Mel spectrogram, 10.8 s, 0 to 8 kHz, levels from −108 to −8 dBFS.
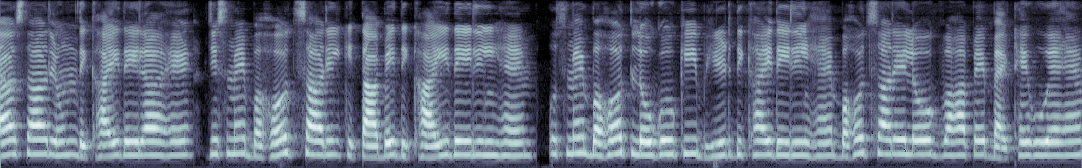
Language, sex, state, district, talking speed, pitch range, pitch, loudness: Hindi, female, Bihar, East Champaran, 170 wpm, 230-255 Hz, 240 Hz, -22 LUFS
